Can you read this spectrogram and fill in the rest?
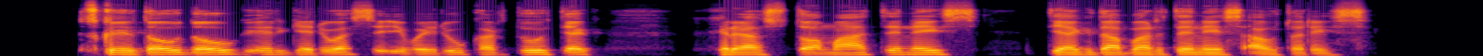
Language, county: Lithuanian, Klaipėda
